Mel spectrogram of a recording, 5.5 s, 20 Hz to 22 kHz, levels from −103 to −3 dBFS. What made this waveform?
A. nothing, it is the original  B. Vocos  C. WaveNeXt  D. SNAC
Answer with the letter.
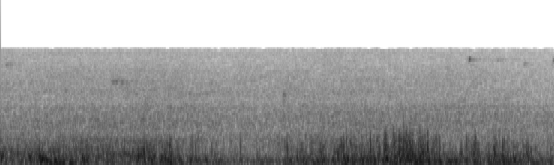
A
